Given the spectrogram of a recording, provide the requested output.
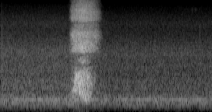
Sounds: Sniff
